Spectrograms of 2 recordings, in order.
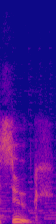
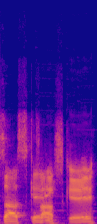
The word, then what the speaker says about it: Sasuke: and hungry and we wanted to find that sook wait a minute it's pronounced sasuke wait it was actually spelled correctly surprisingly hold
